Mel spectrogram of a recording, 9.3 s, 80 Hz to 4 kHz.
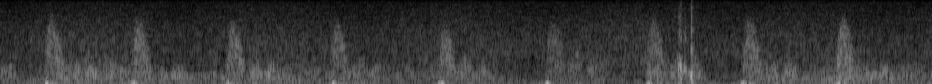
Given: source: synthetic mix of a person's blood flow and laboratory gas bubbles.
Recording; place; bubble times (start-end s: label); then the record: Doppler ultrasound of blood flow; subclavian vein
6.77-6.98 s: bubbles
From the record:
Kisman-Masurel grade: 112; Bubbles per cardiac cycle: 1 to 2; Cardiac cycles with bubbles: 1 to 10%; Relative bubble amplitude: moderate (0.250 to 0.450); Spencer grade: 1 (occasional bubble signal discernible with the cardiac motion signal, with majority of cardiac periods free of bubbles); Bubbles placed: anywhere in the cardiac cycle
